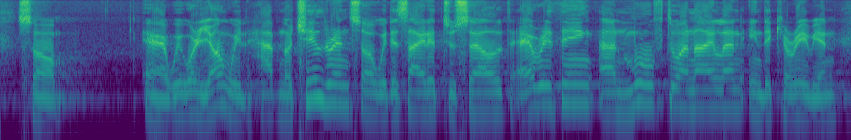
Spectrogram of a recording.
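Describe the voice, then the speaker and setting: A man at a moderate pace, with noticeable background noise behind him. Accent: Spanish. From Colombia. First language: Spanish. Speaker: music educator and speaker. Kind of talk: sermon-style talk. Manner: halting, with repetitions.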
